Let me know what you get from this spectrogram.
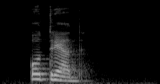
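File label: "отряд", Komi-Zyrian, female; audio dict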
